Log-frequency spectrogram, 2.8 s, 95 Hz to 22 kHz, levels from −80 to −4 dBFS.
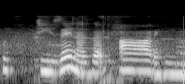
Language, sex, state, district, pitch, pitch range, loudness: Hindi, female, Madhya Pradesh, Umaria, 225 Hz, 195-235 Hz, -15 LUFS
